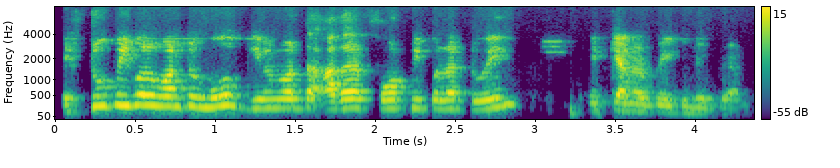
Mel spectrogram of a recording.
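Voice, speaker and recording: Brief: male lecturer, high-pitched, methodical, repeats key phrases over a dull call line. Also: lively intonation. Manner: explains step by step, repeating key phrases slowly. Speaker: economics lecturer. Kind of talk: online university lecture.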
